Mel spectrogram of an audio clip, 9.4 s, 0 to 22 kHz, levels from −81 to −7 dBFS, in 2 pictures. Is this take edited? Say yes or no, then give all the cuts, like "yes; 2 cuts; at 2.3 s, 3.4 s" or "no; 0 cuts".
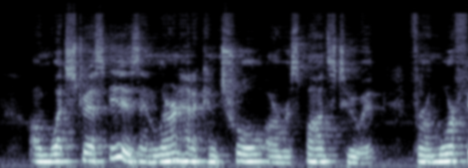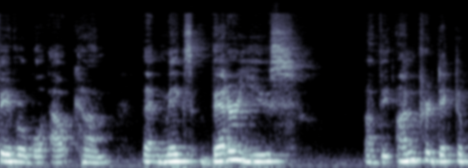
no; 0 cuts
